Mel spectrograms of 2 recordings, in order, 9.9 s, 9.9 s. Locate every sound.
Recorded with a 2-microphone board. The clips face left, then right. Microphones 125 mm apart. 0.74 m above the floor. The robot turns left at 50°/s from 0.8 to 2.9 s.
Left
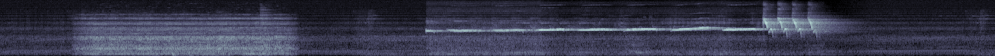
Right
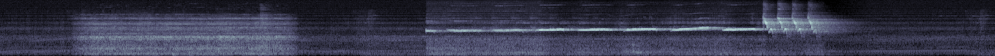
4.3 s a bird: 35° right (ahead or behind), 0.8 m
